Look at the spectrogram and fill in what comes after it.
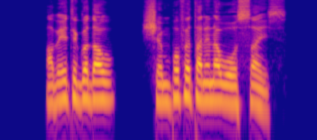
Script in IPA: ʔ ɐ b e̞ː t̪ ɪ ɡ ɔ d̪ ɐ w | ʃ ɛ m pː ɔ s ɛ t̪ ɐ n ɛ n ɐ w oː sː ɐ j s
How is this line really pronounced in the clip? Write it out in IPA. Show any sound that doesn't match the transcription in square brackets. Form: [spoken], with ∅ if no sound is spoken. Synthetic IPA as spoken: ʔ ɐ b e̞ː t̪ ɪ ɡ ɔ d̪ ɐ w | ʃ ɛ m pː ɔ [f] ɛ t̪ ɐ n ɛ n ɐ w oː sː ɐ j s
